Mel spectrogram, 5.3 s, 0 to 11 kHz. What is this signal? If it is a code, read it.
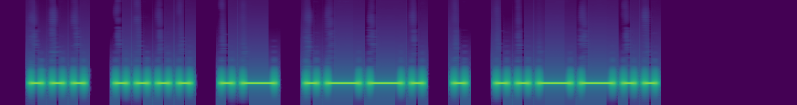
Morse code, heard as a keyed tone, about 17 wpm, 700 Hz. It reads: SHAPE?
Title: Sentences from Top 1000 Words - Review Part 6 - 17wpm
